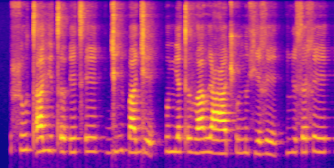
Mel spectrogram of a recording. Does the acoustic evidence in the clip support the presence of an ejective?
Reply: yes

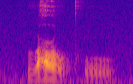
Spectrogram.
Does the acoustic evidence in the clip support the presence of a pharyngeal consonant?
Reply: yes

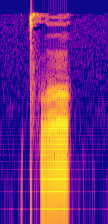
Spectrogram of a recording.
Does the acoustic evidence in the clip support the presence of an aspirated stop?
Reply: yes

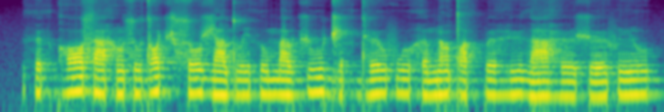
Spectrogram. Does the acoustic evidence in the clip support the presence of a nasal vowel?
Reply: yes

